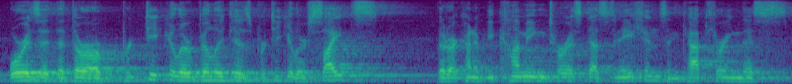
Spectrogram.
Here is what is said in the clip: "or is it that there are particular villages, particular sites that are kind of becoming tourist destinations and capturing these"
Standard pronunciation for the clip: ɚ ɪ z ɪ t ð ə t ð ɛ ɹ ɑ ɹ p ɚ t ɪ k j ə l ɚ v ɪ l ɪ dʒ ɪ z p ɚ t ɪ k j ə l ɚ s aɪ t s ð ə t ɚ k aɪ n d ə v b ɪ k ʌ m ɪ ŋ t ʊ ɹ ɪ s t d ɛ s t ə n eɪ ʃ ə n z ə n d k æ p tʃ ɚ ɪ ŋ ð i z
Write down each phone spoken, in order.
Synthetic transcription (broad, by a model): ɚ ɪ z ɪ t ð ə t ð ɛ ɹ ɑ ɹ p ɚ t ɪ k j l ɚ v ɪ l ɪ dʒ ɪ z p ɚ t ɪ k j l ɚ s aɪ t s ð ə t ɚ k aɪ n d ə v b ɪ k ʌ m ɪ ŋ t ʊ ɹ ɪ s d ɛ s t ə n eɪ ʃ ə n z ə n k æ p tʃ ɚ ɪ ŋ ð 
